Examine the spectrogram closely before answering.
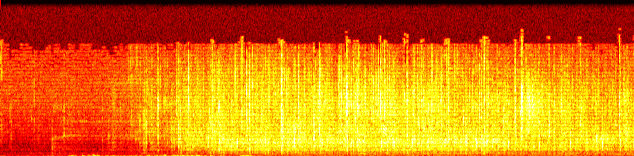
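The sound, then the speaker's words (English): A church audience bursts into applause during a sermon, clapping for radical generosity, the clapping swelling within the first second or two into a dense, steady crackle of many hands that continues to the end. “I wanted you to clap for radical generosity, okay?”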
